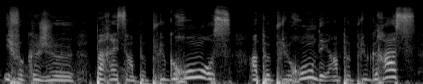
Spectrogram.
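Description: A woman voicing a thin little old grandmother who talks to herself quickly and fretfully. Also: a little high, expressive, no room sound.

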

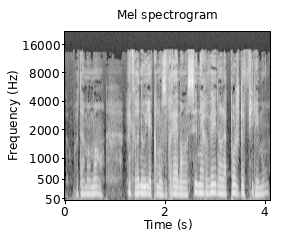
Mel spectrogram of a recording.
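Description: A woman's voice: low voice, steady tone, fast, dark tone, no room sound, studio quality. A woman telling a children's story, drawn out and dramatic, dipping into whispers.

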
